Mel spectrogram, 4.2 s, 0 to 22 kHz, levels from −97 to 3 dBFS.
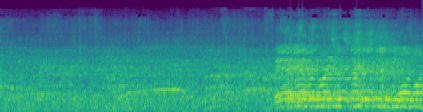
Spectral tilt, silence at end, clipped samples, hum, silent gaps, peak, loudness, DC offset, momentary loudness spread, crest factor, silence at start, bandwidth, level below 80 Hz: -4 dB/octave; 0 s; under 0.1%; none; none; 0 dBFS; -14 LUFS; under 0.1%; 14 LU; 14 dB; 0 s; 14 kHz; -42 dBFS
